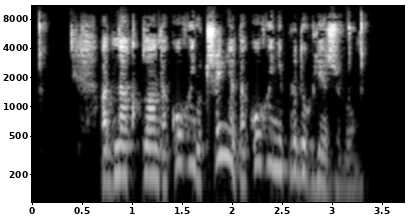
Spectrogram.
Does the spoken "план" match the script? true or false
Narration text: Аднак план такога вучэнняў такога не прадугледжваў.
true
